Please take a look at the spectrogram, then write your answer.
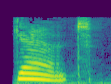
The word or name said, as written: gant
